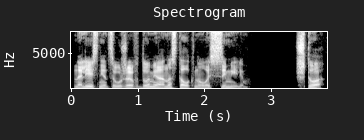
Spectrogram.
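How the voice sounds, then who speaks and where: A man narrating a fantasy audiobook with steady, expressive storytelling. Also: sits low, fast talker, no room sound, clean studio sound. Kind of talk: scripted narration.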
